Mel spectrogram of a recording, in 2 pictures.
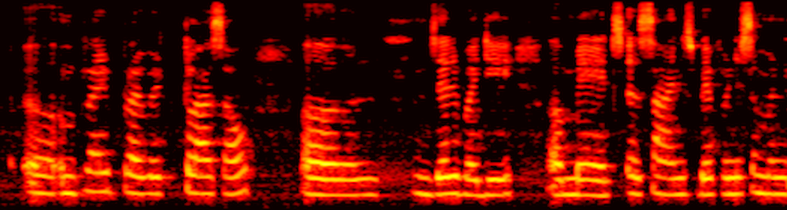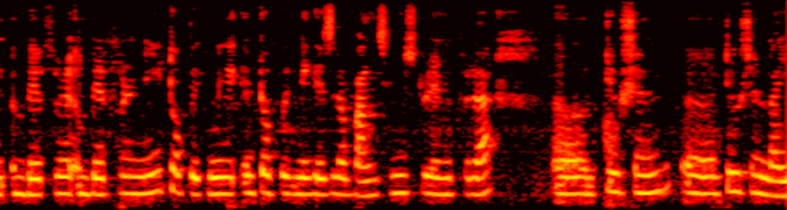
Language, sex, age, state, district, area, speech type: Bodo, female, 18-30, Assam, Kokrajhar, rural, spontaneous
